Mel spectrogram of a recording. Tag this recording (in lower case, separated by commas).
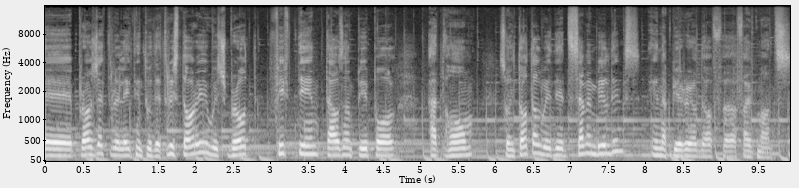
music, speech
